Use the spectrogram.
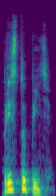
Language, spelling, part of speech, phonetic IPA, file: Russian, приступить, verb, [prʲɪstʊˈpʲitʲ], Ru-приступить.ogg
- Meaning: 1. to set about, to start, to begin 2. to proceed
